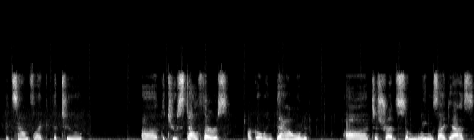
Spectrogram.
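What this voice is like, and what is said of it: Speaks quietly, hushed voice. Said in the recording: “I'm saying this quietly.”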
